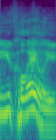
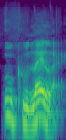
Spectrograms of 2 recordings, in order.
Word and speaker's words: ukulele: fact number three if you call it a ukulele you're technically pronouncing it wrong ukulele is actually meant to be pronounced ukulele which is native hawaiian for jumping flea i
